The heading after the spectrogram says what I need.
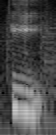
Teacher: If you say E, you'll feel your tongue kind of close to the roof of your mouth in the middle.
